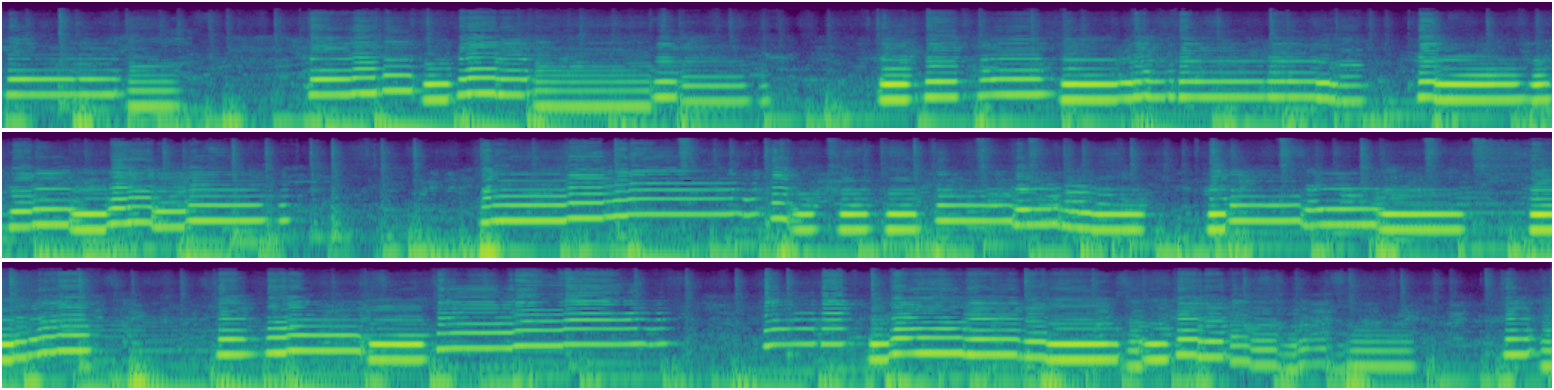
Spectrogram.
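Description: A live jazz quartet playing a tune: tenor saxophone and trumpet carry the melody over walking string bass and drums.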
